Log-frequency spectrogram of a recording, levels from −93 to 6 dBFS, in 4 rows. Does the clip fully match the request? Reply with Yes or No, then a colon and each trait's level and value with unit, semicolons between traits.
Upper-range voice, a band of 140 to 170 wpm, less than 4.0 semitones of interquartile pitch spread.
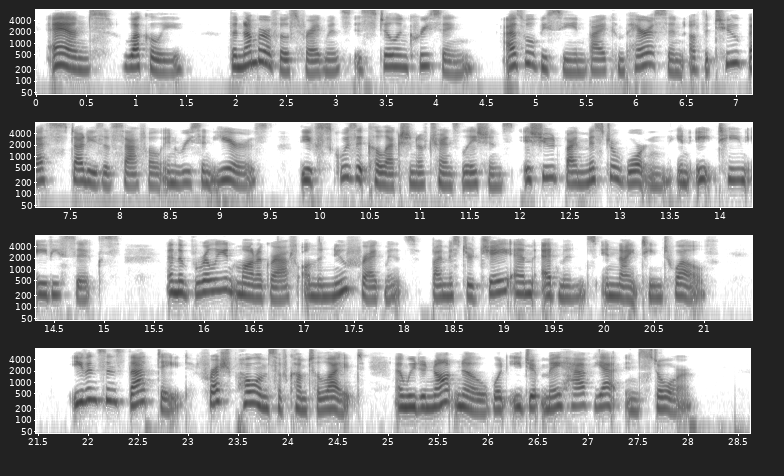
No: high, 215 Hz; average, 155 wpm; average, 4.5 semitones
